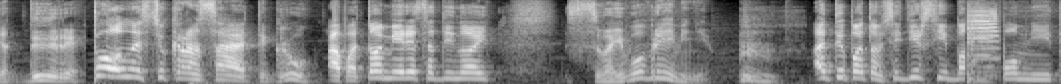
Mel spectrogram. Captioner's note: ahem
